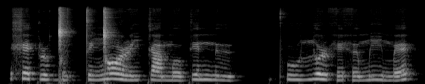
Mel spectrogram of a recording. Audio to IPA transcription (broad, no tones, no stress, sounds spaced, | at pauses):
x ɛ k ɭ u ɡ͡ǀ ɘ tː e ŋ͡ǀ ɔ ɭ i k a m o k e nː ɨ | pʰ u ʎ o ɭ h e h ɘ m i m ɛ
